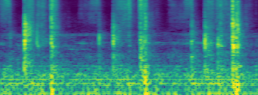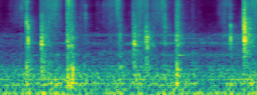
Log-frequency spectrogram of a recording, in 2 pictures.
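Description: Oracle cards being shuffled by hand: an irregular run of sharp card flicks and taps, a few each second, the loudest about three seconds in.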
